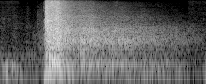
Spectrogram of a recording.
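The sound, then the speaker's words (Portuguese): A single loud Winchester rifle shot cracks sharply, then its echo rolls out and slowly fades over the next second and a half, with no voices present. “Mas você tá, mas você tá atacando com, com o Winchester, não tá? Isso. É. Aí é um tiro só.”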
